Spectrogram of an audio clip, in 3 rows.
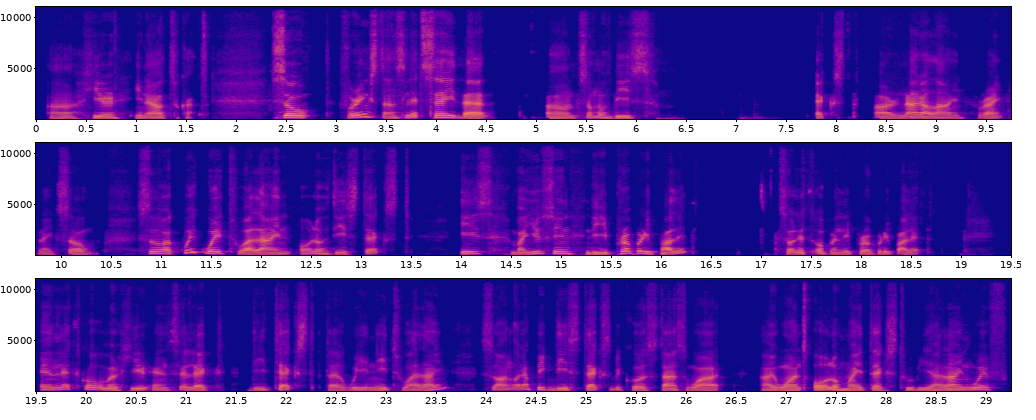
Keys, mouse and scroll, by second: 0.9 scroll, 3.4 click, 4.0 m, 4.4 click, 4.7 click, 5.4 click, 6.8 m, 7.2 click, 7.9 click, 9.0 scroll, 9.5-11.3 scroll, 11.9-12.5 scroll, 15.2-16.0 typing, 17.8 Return, 20.9 click.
